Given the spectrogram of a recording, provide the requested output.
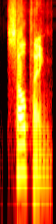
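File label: "southing", American English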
